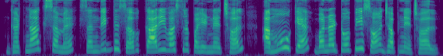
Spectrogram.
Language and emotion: Maithili, neutral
